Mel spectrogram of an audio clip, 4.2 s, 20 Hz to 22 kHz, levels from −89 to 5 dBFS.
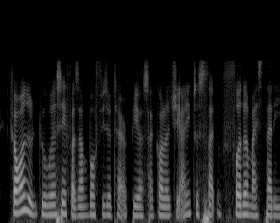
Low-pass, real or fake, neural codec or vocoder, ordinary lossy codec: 7.2 kHz; fake; codec, 16 kHz, about 1 kbps, DyCAST, with the encoder's durations; none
